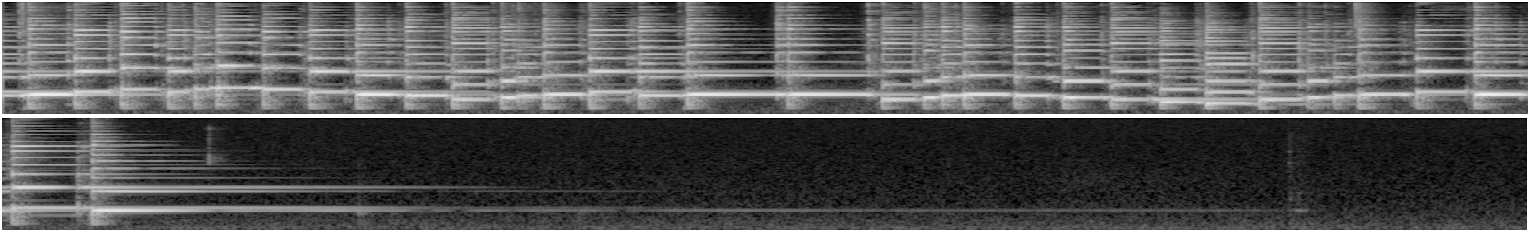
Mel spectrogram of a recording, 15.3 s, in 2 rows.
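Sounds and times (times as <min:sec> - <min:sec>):
mandolin in D major: 0:00.0 - 0:11.9.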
